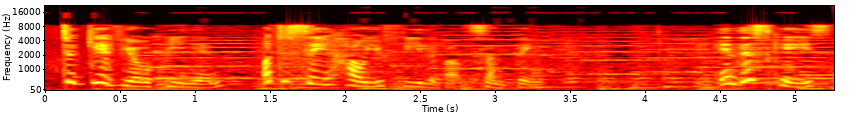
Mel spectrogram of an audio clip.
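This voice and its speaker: Animated high-voiced woman presenting a lesson. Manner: instructive, emphatic teacher-like questioning. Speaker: educational TV presenter. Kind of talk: scripted lesson narration.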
